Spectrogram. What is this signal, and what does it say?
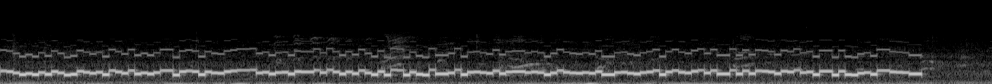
Multi-tone FSK (Olivia or MFSK type), about 250 Hz wide, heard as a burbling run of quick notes, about 15.625 baud, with street noise.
